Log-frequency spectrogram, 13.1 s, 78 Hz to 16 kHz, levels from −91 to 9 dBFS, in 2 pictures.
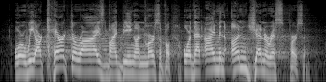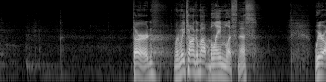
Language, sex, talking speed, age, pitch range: English, male, 90 wpm, 40-59, 140-185 Hz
